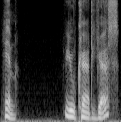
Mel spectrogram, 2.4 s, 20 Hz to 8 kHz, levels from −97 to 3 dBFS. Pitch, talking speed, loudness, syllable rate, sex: 140 Hz, 100 wpm, -16 LUFS, 2.9 syllables/s, male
